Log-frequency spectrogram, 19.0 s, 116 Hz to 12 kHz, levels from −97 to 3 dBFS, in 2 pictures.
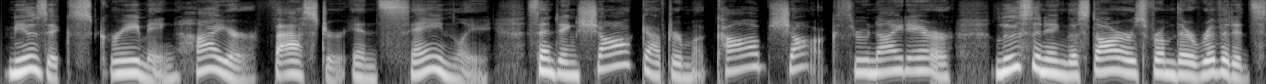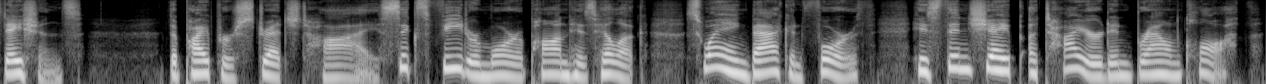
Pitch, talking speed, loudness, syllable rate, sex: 210 Hz, 135 wpm, -19 LUFS, 3.9 syllables/s, female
